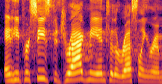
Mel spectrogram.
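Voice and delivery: usual speaking voice

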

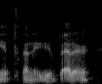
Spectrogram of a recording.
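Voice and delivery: mocking what people tell her, low and scornful; mocking quote. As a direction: parrot the empty platitude with contempt. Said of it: "I hate when people say that shit to me".

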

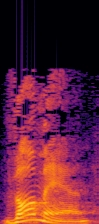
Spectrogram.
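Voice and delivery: "The man" with a weighty, set-apart "The"; stress on THE. Shown as a demonstration. Preacher contrasting any man with a specific man, stress on "The". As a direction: lean on "The" to single out one man. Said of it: "A man could be any man".

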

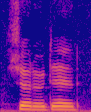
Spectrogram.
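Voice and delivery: usual speaking voice

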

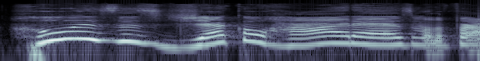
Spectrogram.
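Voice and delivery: high, loud disbelieving exclamation; can't believe who he turned into; incredulous outrage. Retold or imitated. Shocked by the ex's sudden cruelty, incredulous.

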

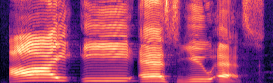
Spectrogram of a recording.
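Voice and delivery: slow letter-by-letter spelling I E S U S; spelled out letter by letter. Shown as a demonstration. Preacher spelling the King James name slowly for the congregation. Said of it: "It's spelled like this".

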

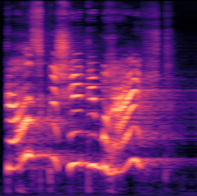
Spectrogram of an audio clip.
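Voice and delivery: very high, loud hen squawk; cackling hens. Acted. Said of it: "mit ihrem ewigen".

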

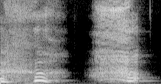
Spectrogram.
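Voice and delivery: high bright burst of laughter. A narrator's reading. Sierra amused by the producer's worry, laughing. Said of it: "Sierra laughed".

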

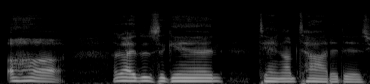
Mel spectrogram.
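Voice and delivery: low, tired mock grumble; acted-out weariness in a deep voice; deep weary voice. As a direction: sigh it out low, as if fed up. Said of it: "that's a really deep voice".

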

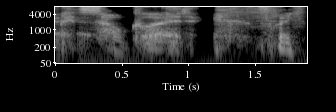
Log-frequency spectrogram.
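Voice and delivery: low, whispered agreement. Real, not acted. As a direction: whisper back, sharing the secret. Whispered reply to whispered aside.

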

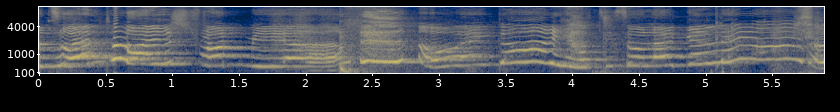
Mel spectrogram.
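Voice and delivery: high, slow mock sobbing lament; mock wailing. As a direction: wail it out like a hammed-up crying fit. Sie weint auf der Bühne nach. (hoch und langgezogen, gespieltes Heulen)

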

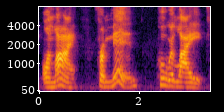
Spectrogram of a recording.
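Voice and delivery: usual speaking voice

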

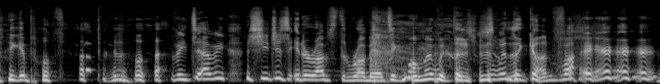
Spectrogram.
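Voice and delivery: laughing. Real, not acted. Laughing while retelling.

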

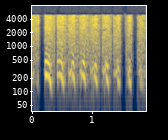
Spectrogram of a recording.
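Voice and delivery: quiet gleeful laugh to himself; soft delighted chuckle. Acted. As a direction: chuckle softly, pleased with his treasure. Alone, admiring his new bird.

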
